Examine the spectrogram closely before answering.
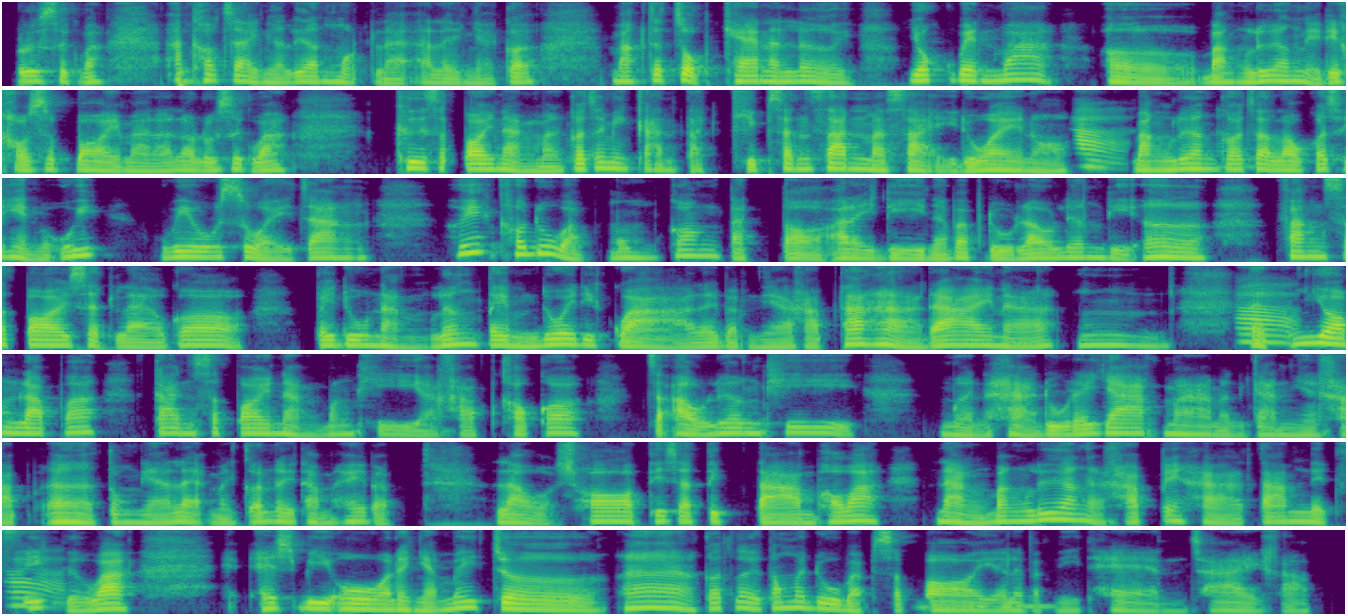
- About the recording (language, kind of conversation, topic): Thai, podcast, แพลตฟอร์มไหนมีอิทธิพลมากที่สุดต่อรสนิยมด้านความบันเทิงของคนไทยในตอนนี้ และเพราะอะไร?
- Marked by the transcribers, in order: other background noise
